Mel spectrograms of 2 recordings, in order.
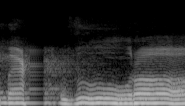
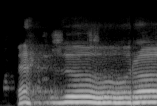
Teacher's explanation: Rohnya jangan panjang-panjang, paling tidak rohnya itu 2 harokat.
